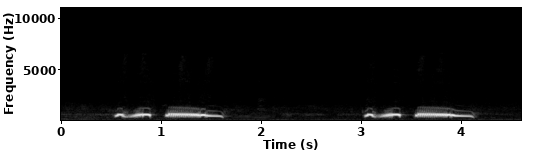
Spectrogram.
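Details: Spotted dove coo used to rouse decoy doves; two identical phrases about two and a half seconds apart, each a quick wavering note followed by a long hoarse slightly falling coo, in otherwise quiet surroundings.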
